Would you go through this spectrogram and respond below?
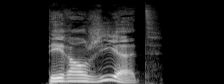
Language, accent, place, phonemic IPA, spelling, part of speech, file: German, Germany, Berlin, /deʁɑ̃ˈʒiːɐ̯t/, derangiert, adjective / verb, De-derangiert.ogg
- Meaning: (adjective) disheveled, disarranged, deranged; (verb) past participle of derangieren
